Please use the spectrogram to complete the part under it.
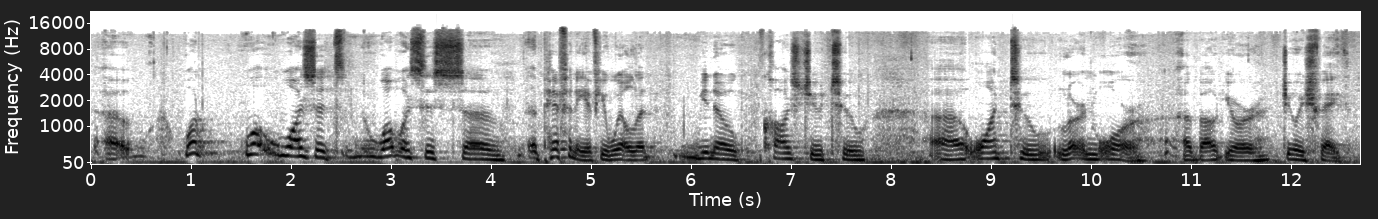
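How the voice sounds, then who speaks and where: A man hosts an interview in a slow, deliberate way, taking his time between words. His voice sits a little high and carries a gravelly texture. A faint hum hangs behind him. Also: a little mellow, rough recording. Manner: deliberate with many hesitations and fillers. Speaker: interview host. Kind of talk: slow, measured interview questions.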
